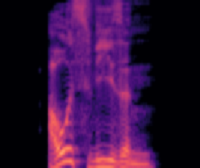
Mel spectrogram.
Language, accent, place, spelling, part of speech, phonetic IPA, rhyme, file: German, Germany, Berlin, auswiesen, verb, [ˈaʊ̯sˌviːzn̩], -aʊ̯sviːzn̩, De-auswiesen.ogg
- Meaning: inflection of ausweisen: 1. first/third-person plural dependent preterite 2. first/third-person plural dependent subjunctive II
